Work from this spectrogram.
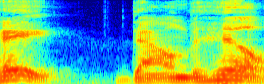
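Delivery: a little exasperated, mildly frustrated tone. Describing a clip, the speaker acts out the guy's call, imitating slight frustration. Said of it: "Like he's a little frustrated".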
